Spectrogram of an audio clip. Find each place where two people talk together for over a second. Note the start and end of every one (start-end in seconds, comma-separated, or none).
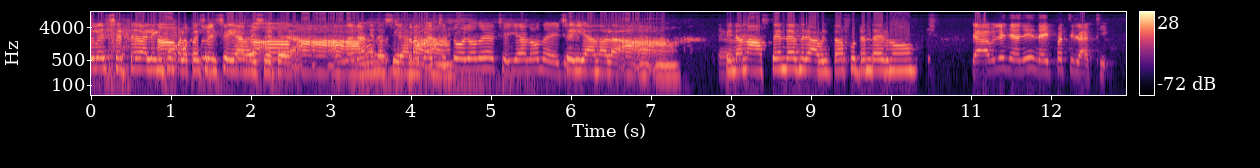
0.9-2.5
